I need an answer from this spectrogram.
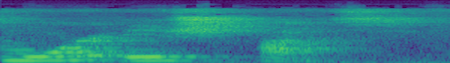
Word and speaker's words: Mauritius: The only place that the dodos ever lived was on the island of Mauritius, pronounced Mauritius. Mauritius is smaller than Rhode Island.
